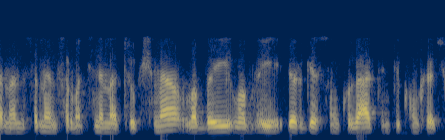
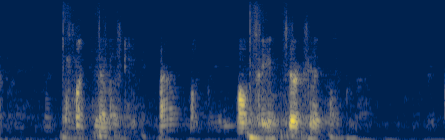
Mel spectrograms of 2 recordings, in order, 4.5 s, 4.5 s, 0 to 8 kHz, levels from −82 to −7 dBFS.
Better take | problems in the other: first | noise reduction (neural mask model DeepFilterNet 3)

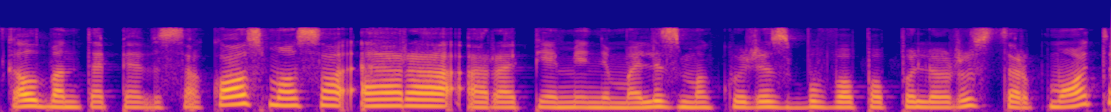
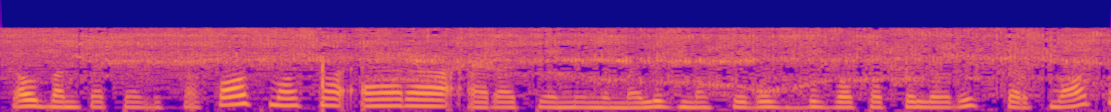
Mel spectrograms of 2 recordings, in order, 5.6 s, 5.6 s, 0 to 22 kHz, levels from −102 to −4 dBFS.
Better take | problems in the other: first | background sound (Engine / Domestic sounds, home sounds); as loud as the speech

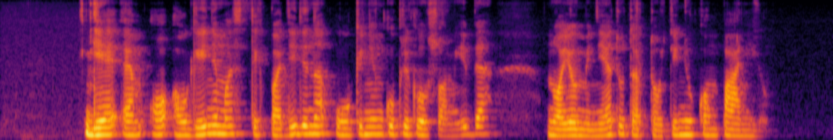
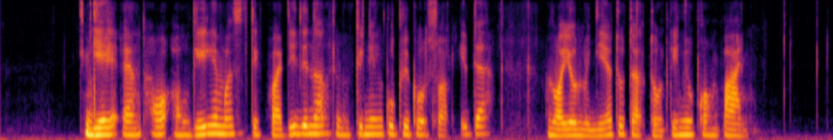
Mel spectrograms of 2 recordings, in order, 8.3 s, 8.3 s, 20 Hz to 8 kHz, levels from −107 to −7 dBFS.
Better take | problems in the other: first | noise reduction (neural diffusion model UNIVERSE++)

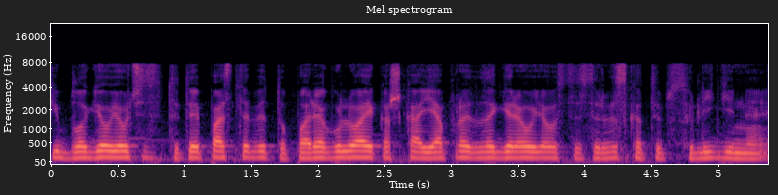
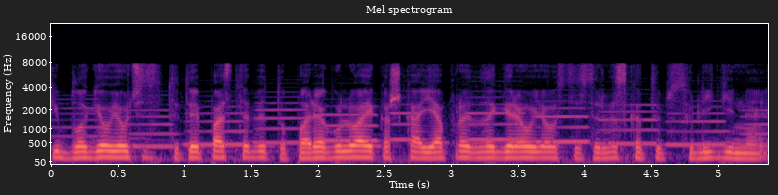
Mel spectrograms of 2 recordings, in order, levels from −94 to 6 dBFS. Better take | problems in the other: first | background sound (Wind instrument, woodwind instrument); 15 dB below the speech

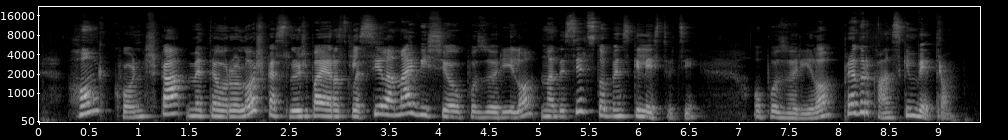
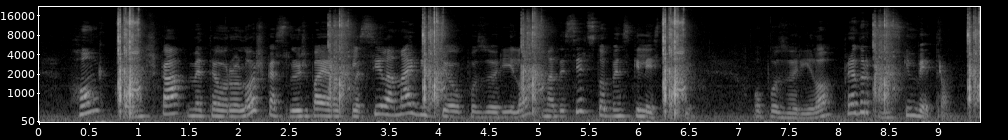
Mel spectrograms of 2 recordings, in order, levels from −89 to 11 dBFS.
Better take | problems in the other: first | background sound (Camera); 4 dB above the speech

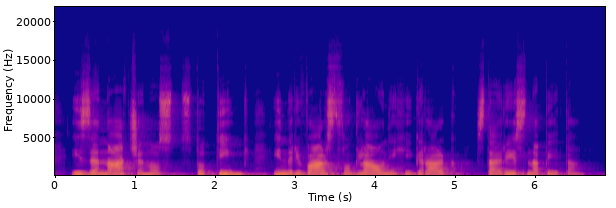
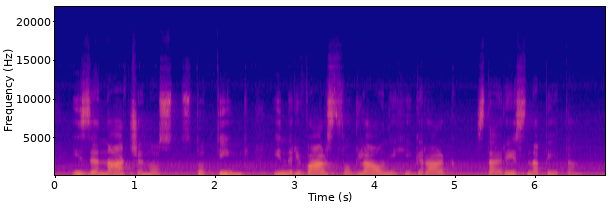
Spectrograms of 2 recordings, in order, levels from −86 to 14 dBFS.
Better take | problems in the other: first | background sound (Mechanisms); 15 dB below the speech

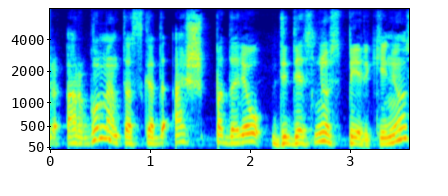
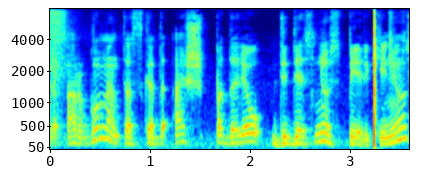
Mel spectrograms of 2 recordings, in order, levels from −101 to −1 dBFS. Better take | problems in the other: first | background sound (Fireworks); as loud as the speech

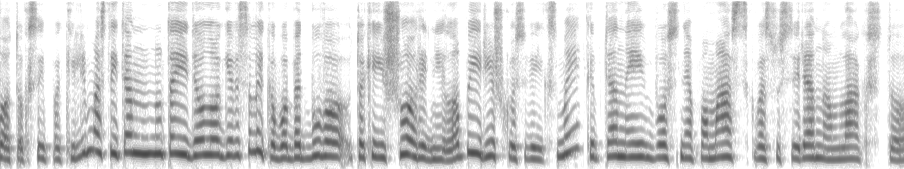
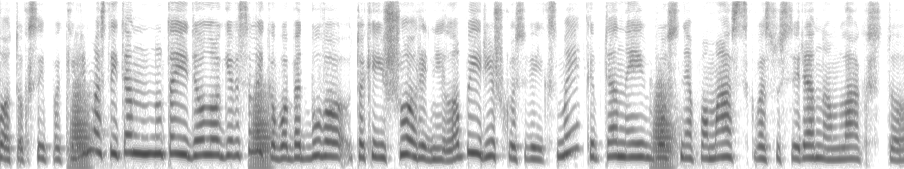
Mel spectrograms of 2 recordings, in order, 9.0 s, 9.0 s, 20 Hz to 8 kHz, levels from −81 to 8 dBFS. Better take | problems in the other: first | background sound (Brass instrument); 9 dB below the speech

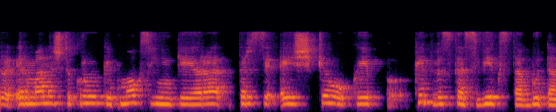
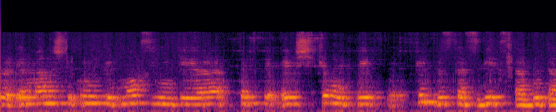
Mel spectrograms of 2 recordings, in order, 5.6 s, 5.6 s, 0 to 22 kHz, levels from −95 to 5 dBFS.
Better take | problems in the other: first | noise reduction (neural separator model SepFormer DNS4)

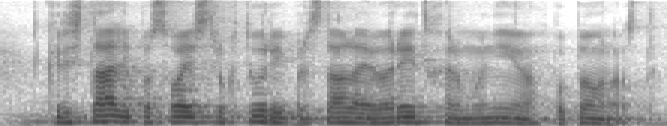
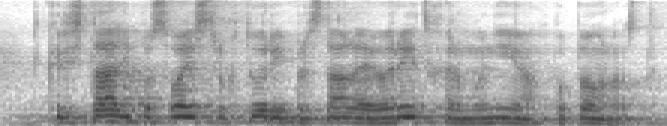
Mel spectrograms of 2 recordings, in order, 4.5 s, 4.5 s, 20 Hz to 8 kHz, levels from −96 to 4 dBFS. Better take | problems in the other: first | room echo; dies away in 1.1 s

